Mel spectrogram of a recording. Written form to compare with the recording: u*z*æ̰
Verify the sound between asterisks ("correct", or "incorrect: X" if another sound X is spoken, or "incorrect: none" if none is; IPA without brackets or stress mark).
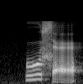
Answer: incorrect: s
